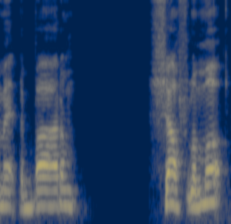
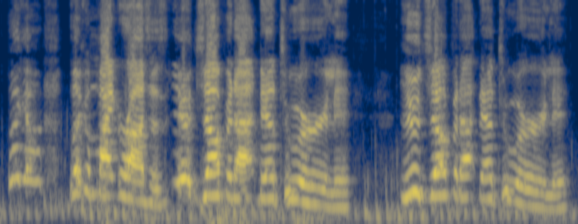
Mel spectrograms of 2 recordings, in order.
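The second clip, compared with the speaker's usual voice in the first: loud teasing; 8 semitones higher, 14 dB louder than usual. Pretend. Teasing racers, laughing.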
